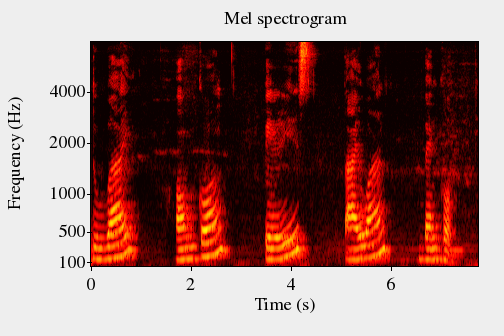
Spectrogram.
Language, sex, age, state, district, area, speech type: Assamese, male, 30-45, Assam, Tinsukia, urban, spontaneous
